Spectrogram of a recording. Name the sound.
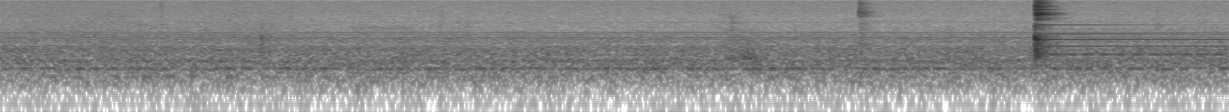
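bell being rung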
